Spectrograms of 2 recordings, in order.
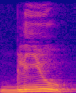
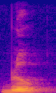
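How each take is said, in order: First: The vowel has a 'y' glide before it. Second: The vowel is a plain 'oo' without glide. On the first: The speaker calls it wrong. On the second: The speaker calls it right.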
